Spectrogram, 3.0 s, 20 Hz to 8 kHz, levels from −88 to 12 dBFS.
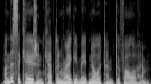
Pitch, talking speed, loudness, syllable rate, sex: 170 Hz, 220 wpm, -16 LUFS, 5.8 syllables/s, female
